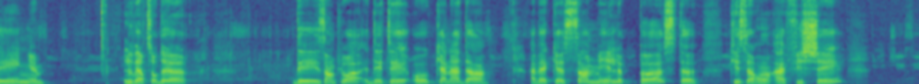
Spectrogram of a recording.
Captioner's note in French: voix de l'interprète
